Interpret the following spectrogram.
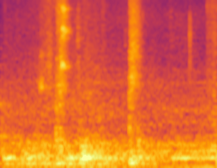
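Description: Elevator cab in motion, giving a low, rough rumble, with two sharp clicks, one about half a second in and one past the middle.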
